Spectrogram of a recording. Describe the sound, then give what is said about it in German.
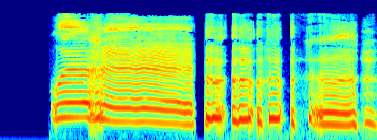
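A small cartoon piglet child's voiced crying: a long, loud, high wail, then a few short choppy sobs, then another sustained wail, with no other voices. “Mama und Papa Wutz kommen nachsehen, wieso Schorsch weint.”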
